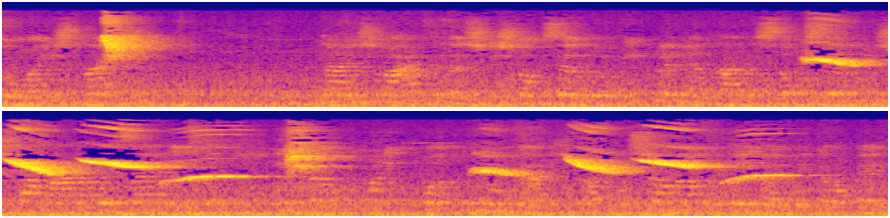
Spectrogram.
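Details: Green-winged saltator kept caged, waking up excited, sings two bursts of rich slurred whistles, each of about four notes ending in a lower drawn whistle, with scattered chips before and a low hum behind.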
